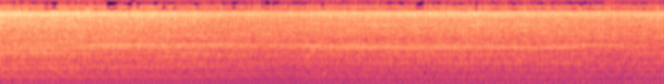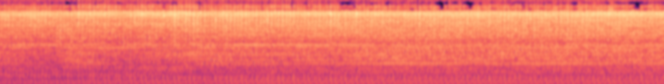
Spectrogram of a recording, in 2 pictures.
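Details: An MTD Yard Bug riding mower that sat for years runs after a spark check and a little added gas. It holds a steady, even single-cylinder drone with constant mechanical chatter and no misses or surges; it is running cleanly.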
